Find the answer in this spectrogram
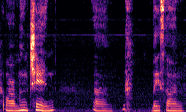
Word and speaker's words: München: Okay, so this is Munich or München, um, based on, I guess München is the German pronunciation, but Munich is pretty much how we pronounce it in the US or whatever.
